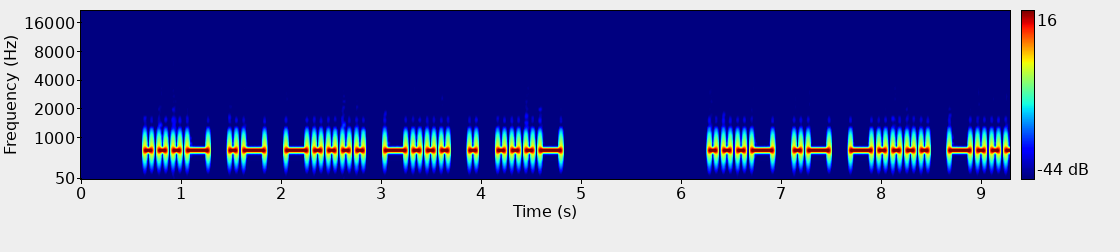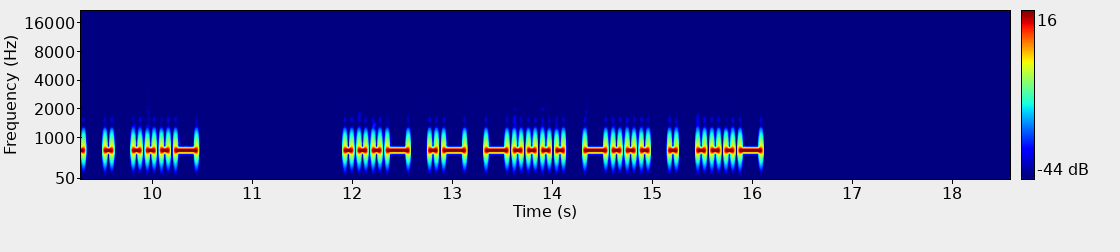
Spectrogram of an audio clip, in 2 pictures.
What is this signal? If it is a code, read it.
Morse code, heard as a keyed tone, about 17 wpm, 700 Hz. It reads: VA6BEV VA6BEV VA6BEV
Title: DXCC-100 Call Signs - 6 Characters - Repeated 3x - 17wpm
